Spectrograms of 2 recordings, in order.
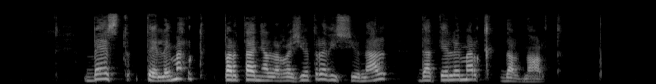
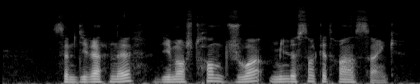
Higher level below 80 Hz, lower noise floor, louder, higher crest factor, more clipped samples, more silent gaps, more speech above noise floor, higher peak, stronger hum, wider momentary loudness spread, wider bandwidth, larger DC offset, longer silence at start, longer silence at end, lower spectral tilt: second, -84 dBFS vs -52 dBFS; first, -77 dBFS vs -52 dBFS; second, -29 LUFS vs -26 LUFS; about the same, 22 dB vs 20 dB; neither; neither; first, 48 dB vs 27 dB; about the same, -8 dBFS vs -8 dBFS; neither; about the same, 9 LU vs 8 LU; second, 11.5 kHz vs 14.5 kHz; neither; first, 0.85 s vs 0.2 s; first, 0.95 s vs 0.05 s; second, -3.5 dB/octave vs -6 dB/octave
